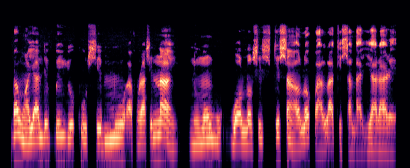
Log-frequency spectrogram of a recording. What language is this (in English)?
Yoruba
